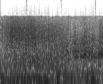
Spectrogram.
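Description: Continuous heavy rumbling blasts from bombs dropped by diving Stuka dive bombers bombing and machine-gunning the enemy in support of ground forces, a dense, loud low roar with crackling bursts layered throughout, no clear gaps between impacts.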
